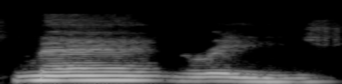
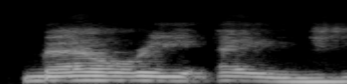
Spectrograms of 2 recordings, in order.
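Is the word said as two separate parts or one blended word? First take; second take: one word; two parts. First: It is said as one short blended word. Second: It is split into two parts, marry and age. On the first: The speaker calls it right. "We pronounce this word like marriage" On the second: The speaker calls it wrong. "We don't pronounce this word marry age"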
